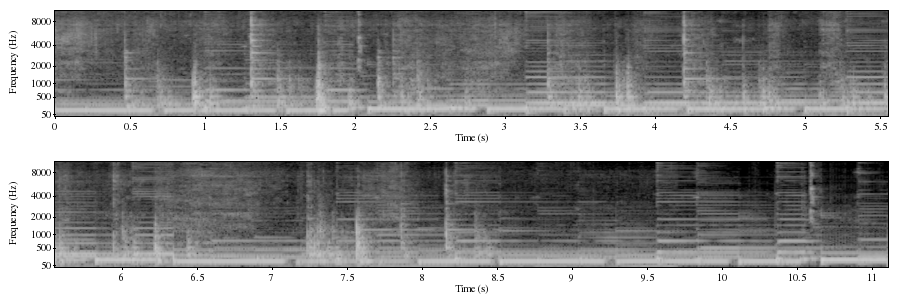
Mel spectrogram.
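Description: Chili powder and a handful of dried red chillies fry in hot oil for a raw mango dish, with a soft steady sizzle and repeated scraping stirs throughout, close and fairly quiet.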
